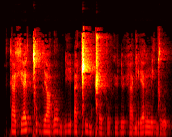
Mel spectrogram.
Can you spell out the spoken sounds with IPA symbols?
k æ xʲ æ lʲ ǀ u b lʲ ɑ ɠ o b ɠ i ʔ æ ǁ i b ǁ o i̯ k u h y ɗ y h æ ɠ i ɾʲ æ ŋ͡m i lʲ d u

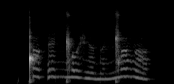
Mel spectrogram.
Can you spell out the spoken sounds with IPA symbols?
ǃ ə̃˦ ʔ ẽ˦ ŋ͡ǁ ʊ˦˨ ʒ ə̃˨ d ə̃˨ ŋ͡ǁ ə̃˦ ð ə̃˨

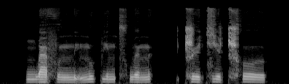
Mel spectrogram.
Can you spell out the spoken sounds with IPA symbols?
m w ä˥˨ f ʊ˨˦ ŋ n̪ ḭ˨˩ n̪ u˥˨ p i˨˦ n t͡sʰ w ə˨˦ n | ʈ͡ʂ ɻ̩˥˨ t͡ɕ i˥˨ ʈ͡ʂʰ o˥˨ ʊ̯

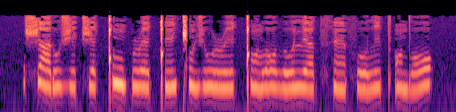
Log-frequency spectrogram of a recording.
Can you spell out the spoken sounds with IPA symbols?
ʃ a ɾ u ʒ ɪ t͡ʃ ɛ ǃ ũ p ɹ ɛ ǃ ẽ ǁ õ ʒ u ɹ ɪ ǃ ɔ̃ l ɔ ð ʊ lʲ a t͡sʰ ɛ̃ f o l i tʼ ɔ̃ d ɔ

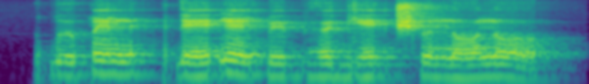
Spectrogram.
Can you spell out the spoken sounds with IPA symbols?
ɓ ɯ p ẽ n | ɗ e ɠ ẽ k͡p y bʱ ø bʲ eː ɡ t͡ʃʰ ɯ n oː n oː

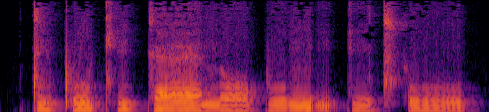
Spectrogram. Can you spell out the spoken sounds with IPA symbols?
t i pʼ u cʰ i k ɛː n oː p u ŋ ḭ k i t͡sʼ u

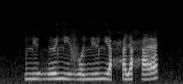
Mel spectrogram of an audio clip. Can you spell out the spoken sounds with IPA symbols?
lʲ ɯ ɦ ø lʲ e v o lʲ ɯ lʲ e ħ i ħ æ

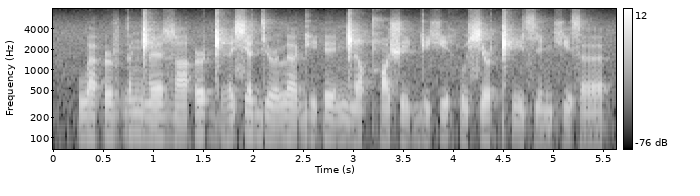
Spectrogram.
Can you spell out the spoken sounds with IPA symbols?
w ɐ˩˧ ʔ ə˞˩˧ v ɡ ɐ˦ ŋ͡ǁ ɛ˩˧ ɮ a˩˧ ʔ ə˞˦ ɡ͡ǁ ɛ˩˧ ɕ ɛ˦ dʲ ə˞˧˩˧ l ɜ˧˩˧ ɡ i˧˩˧ ʔ e˧˩˧ ŋ͡ǁ ɛ˩˧ qʰ ɐ˧˩˧ ʃ i˧˩˧ ɡ i˧˩˧ ç i˦ h u˧˩˧ ɕ ə˞˦ ǁʰ i˧˩˧ sʲ a˧˩˧ ɲ ç i˧˩˧ s ɜ˩˧

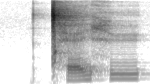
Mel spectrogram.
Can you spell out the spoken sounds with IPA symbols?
ǀʰ ɛ˨˦ i̯ h y˦

